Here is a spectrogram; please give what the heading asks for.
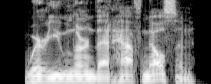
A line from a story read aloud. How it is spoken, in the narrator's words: Martin answered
